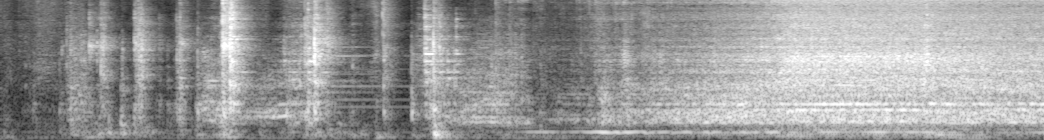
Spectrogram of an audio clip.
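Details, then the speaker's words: Old Dewalt flip-over saw that hummed but would not run; the customer had already changed the capacitor, and it was rewired correctly; the motor now starts on both switches and winds up quickly to a steady, even hum and whir. "She starts on the meter switch and the table saw switch. That's her. Up and running again, like she should, start no problem."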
